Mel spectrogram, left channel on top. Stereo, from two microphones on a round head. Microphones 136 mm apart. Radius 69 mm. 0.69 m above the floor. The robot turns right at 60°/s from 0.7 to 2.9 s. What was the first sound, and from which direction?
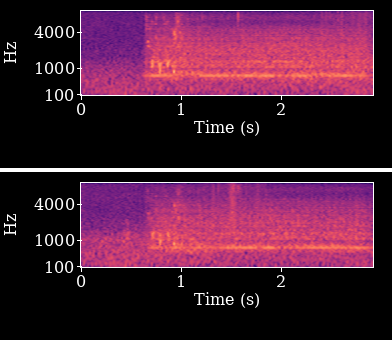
A splash, 65° left (ahead or behind).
